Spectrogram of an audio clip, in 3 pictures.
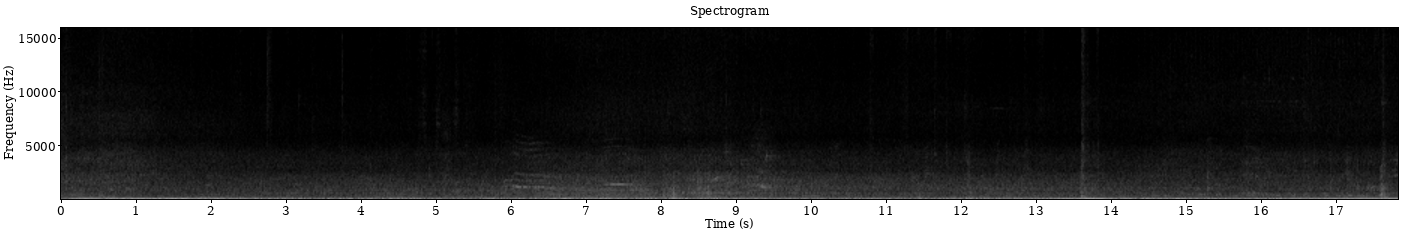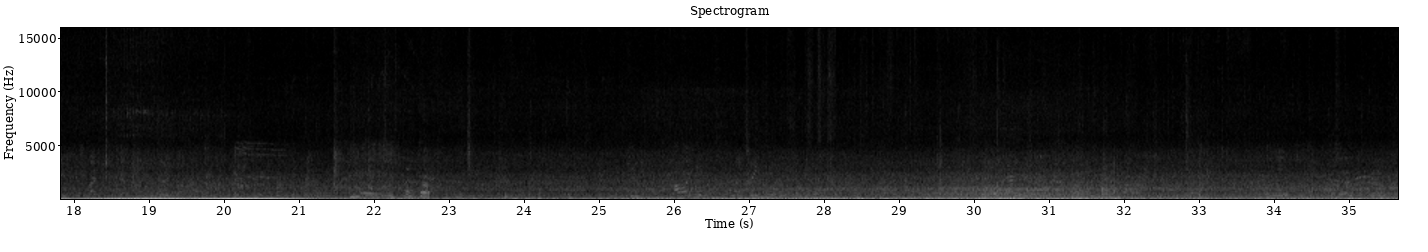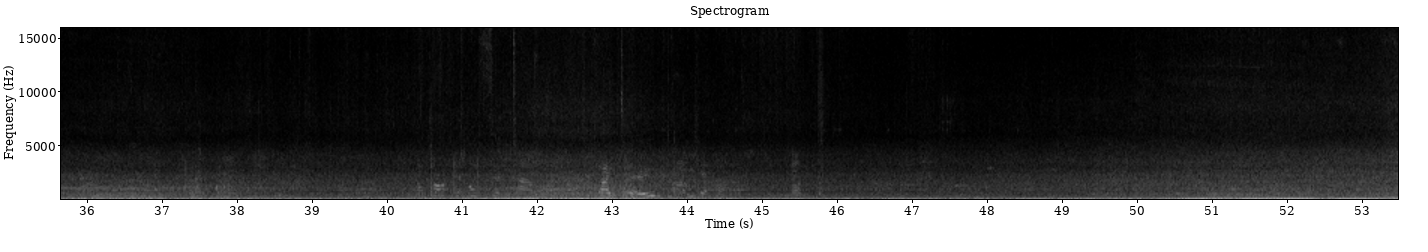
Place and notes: Standing on the corner of Queen Street and Albany Street
Devon, UK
